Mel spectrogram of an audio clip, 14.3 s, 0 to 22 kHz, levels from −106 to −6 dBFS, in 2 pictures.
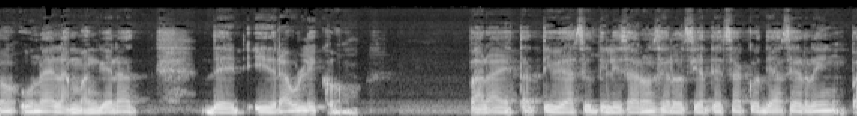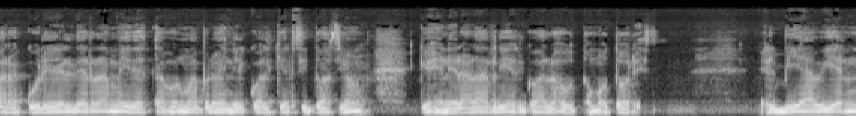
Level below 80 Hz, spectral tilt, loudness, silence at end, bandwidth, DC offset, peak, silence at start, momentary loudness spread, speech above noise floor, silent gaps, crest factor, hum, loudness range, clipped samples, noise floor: -52 dBFS; -6 dB/octave; -22 LUFS; 0 s; 16 kHz; under 0.1%; -10 dBFS; 0 s; 7 LU; 24 dB; none; 12 dB; none; 2 LU; under 0.1%; -45 dBFS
